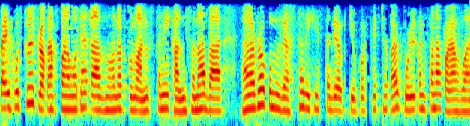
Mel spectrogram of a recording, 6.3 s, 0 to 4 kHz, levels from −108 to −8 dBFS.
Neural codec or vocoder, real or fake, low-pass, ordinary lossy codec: codec, 16 kHz, 1 kbps, X-Codec, HuBERT features, trained on balanced general audio; fake; 3.6 kHz; AAC, 24 kbps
